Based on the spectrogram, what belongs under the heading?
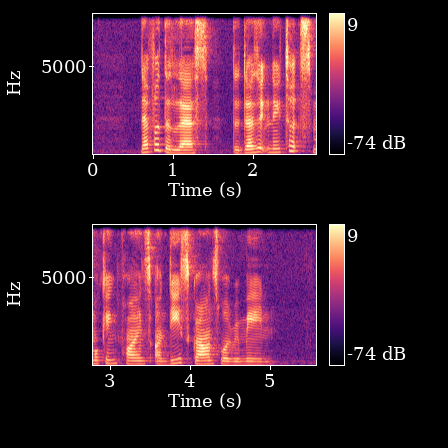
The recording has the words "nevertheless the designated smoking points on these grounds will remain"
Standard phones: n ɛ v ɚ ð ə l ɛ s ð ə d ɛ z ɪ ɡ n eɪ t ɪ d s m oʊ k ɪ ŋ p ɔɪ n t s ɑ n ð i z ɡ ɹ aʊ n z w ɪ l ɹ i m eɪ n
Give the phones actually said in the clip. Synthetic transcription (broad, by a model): n ɛ v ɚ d ə l ɛ s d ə d ɛ z ɪ ɡ n eɪ t ɪ d s m oʊ k ɪ ŋ p ɔɪ n t s ɑ n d i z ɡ ɹ aʊ n s w ɪ l ɹ i m eɪ n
